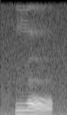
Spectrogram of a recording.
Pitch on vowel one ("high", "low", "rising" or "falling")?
falling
